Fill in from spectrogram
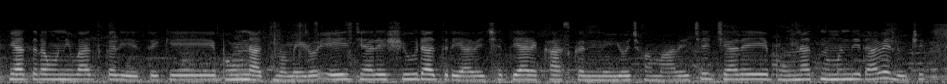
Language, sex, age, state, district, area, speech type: Gujarati, female, 18-30, Gujarat, Rajkot, rural, spontaneous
